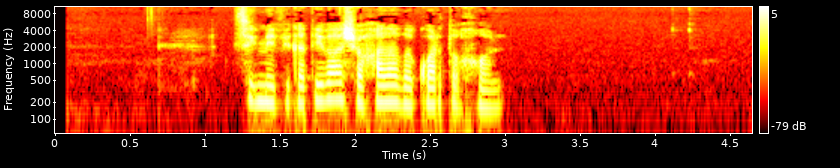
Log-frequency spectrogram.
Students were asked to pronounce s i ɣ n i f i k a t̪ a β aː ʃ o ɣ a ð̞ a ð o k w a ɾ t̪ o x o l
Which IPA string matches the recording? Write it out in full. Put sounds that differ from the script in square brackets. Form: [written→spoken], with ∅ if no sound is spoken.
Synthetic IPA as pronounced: s i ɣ n i f i k a t̪ [a→i] β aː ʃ o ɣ a ð̞ a ð o k w a ɾ t̪ o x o l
